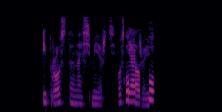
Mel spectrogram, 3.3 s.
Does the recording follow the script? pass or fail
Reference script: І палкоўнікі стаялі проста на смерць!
fail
